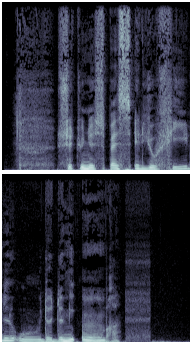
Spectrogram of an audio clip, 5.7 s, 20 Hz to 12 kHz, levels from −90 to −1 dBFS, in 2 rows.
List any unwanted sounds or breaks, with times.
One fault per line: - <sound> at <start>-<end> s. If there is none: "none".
none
